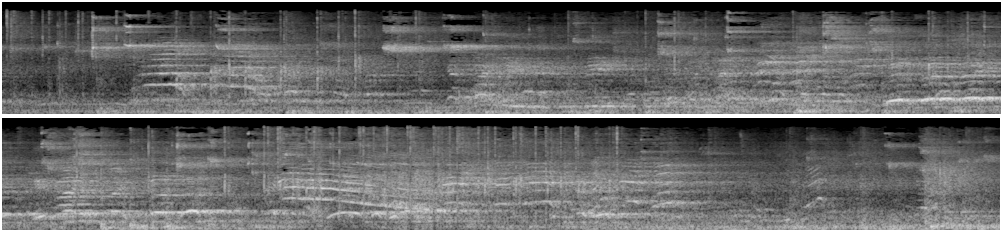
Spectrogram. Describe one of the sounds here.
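Young people shout and call out across the gym.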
